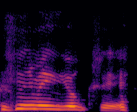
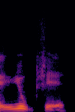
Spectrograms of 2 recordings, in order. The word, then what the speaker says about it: Yorkshire: Joseph Yorkshire Yorkshire said your version your version sound better because when I say it just sounds stupid yeah yorksh you said yire Mak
